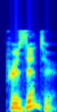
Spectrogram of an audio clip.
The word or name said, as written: presenter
